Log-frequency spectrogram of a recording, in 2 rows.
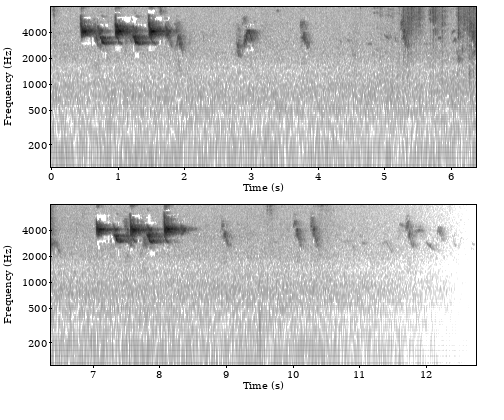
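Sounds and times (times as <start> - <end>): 
great tit Parus major calls: 0.4 - 2.0, 4.9 - 10.5.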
